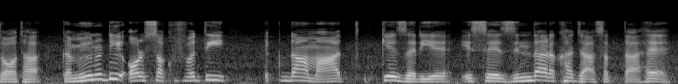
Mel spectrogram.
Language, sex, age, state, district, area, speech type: Urdu, male, 18-30, Uttar Pradesh, Rampur, urban, spontaneous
